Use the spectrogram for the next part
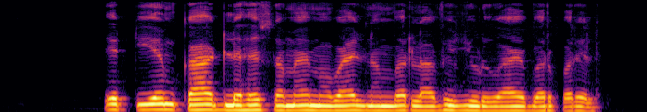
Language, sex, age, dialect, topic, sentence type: Chhattisgarhi, male, 25-30, Northern/Bhandar, banking, question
